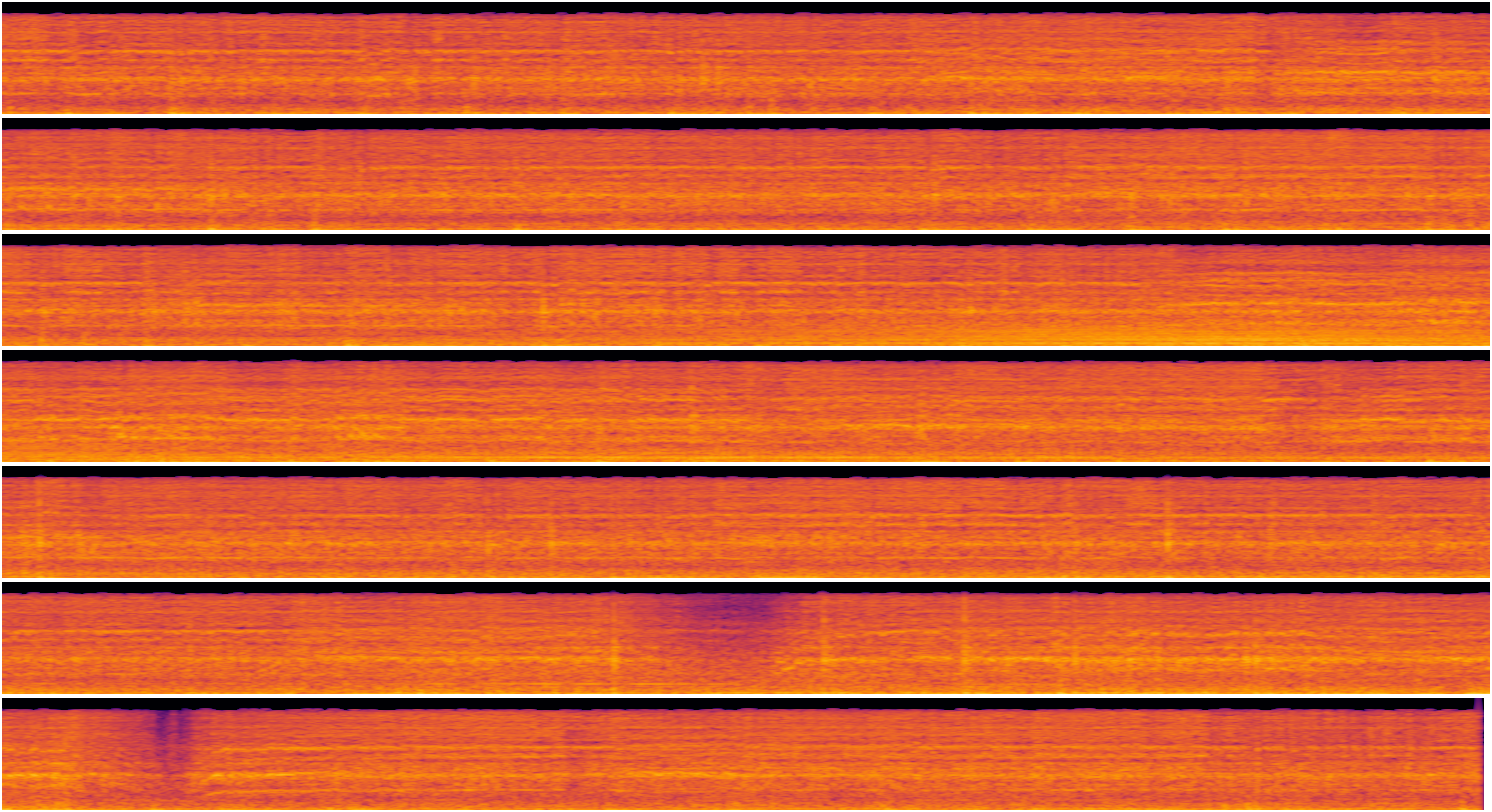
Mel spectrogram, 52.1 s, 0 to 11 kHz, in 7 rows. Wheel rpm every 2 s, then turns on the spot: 160, 160, 160, 160, 160, 160, 160, 160, 160, 160, 160, 160, 160, 160, 160, 160, 160, 160, 160, 160, 100, 160, 130, 130, 160, 160.
none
